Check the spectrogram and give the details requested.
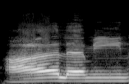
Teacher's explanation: علی العالمین، لام پتلا ہے، لام پھر سکون کے ساتھ ہے پتلا۔ عالمین، عین کو نکالیں گے وسط حلق سے، اگر نہ نکلے تو وہ حمزہ بن جاتی ہے، اس سے بچنا ہے، اس کو حمزہ بنانے سے۔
